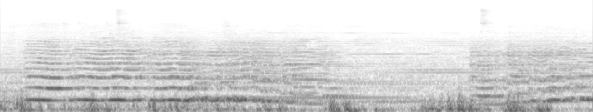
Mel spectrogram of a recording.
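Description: Carnatic concert music: a lead melody held and bent around one note, with mridangam strokes underneath and violin accompaniment. The melodic line dips and pauses briefly in the second half before resuming.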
